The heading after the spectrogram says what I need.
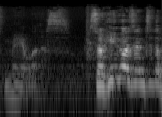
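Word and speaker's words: Malus: thing or whatever and his last name is maylis and i looked it up and it's spelled m-a-l-u-s so again talking about these movies not having subtle symbolism so his name is maylis which is just a couple letters off from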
